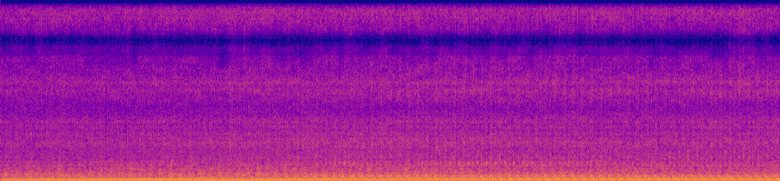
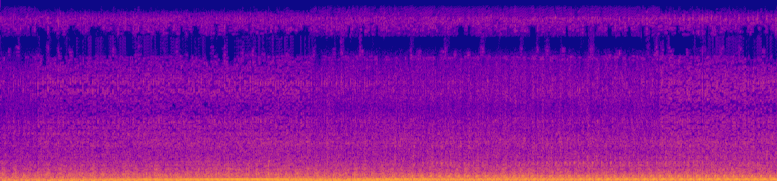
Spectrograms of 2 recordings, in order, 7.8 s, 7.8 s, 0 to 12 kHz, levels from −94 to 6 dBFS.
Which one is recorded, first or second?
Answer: second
